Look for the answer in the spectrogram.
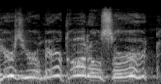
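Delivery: put-on very high, loud, awkward teenage clerk voice. Speaker recalls how he sounded when Mickey first came in, pimply-faced kid from The Simpsons. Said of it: "I sounded like the pimply-faced kid from The Simpsons".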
